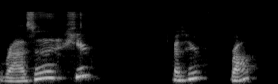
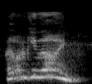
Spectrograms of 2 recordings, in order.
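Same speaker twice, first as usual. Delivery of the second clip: high whiny plea; higher pleading whine; whiny longing; 11 semitones higher than usual. Real, not acted. Repeated wish, second higher.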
